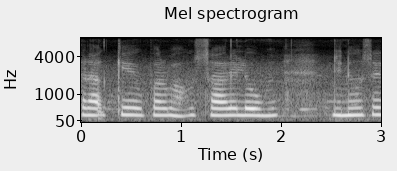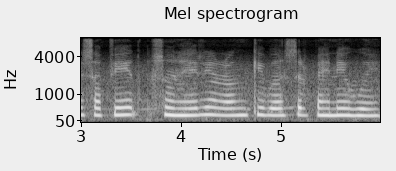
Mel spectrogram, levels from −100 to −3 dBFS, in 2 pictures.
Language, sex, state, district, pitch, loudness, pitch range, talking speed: Hindi, female, Uttar Pradesh, Hamirpur, 245 Hz, -17 LUFS, 245-255 Hz, 160 wpm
